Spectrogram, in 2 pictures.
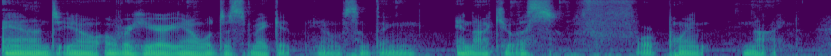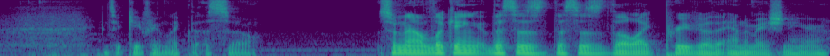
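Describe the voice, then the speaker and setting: In a very clean recording with a silent background, a man with a very deep, low pitch and a dark, mellow, somewhat breathy tone speaks at a moderate pace with ordinary pitch variation. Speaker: 3D animation instructor. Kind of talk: recorded lecture tutorial. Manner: casual, hesitant with many fillers.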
